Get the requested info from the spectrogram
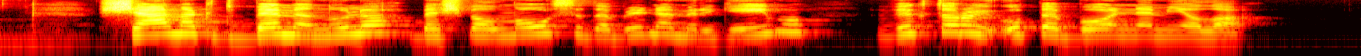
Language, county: Lithuanian, Vilnius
